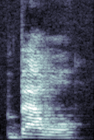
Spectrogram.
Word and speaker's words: bowel: it one more time bowel thank you it's spelled exactly like towel I just want you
